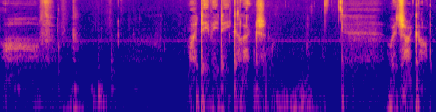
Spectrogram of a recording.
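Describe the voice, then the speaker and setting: Man whispering slowly, crisp and bright. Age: 30s. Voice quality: breathy unvoiced whisper. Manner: slow, hushed, gentle delivery with pauses. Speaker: host of an ASMR video channel. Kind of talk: ASMR trivia talk, whispered.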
